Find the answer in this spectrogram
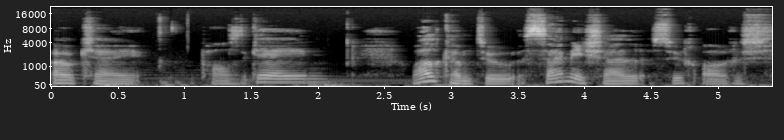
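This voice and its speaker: A man's fairly low-pitched voice. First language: Dutch. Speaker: video game streamer. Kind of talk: live gameplay stream commentary. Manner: casual, thinking aloud with fillers.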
